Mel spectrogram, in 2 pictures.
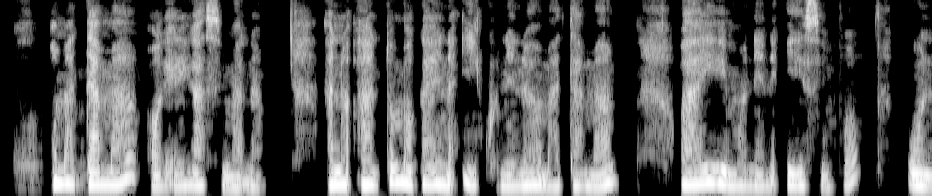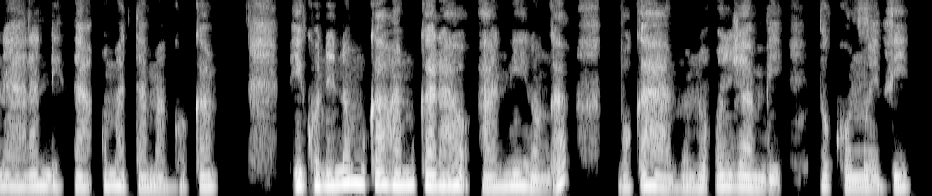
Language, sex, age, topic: Oshiwambo, female, 25-35, agriculture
